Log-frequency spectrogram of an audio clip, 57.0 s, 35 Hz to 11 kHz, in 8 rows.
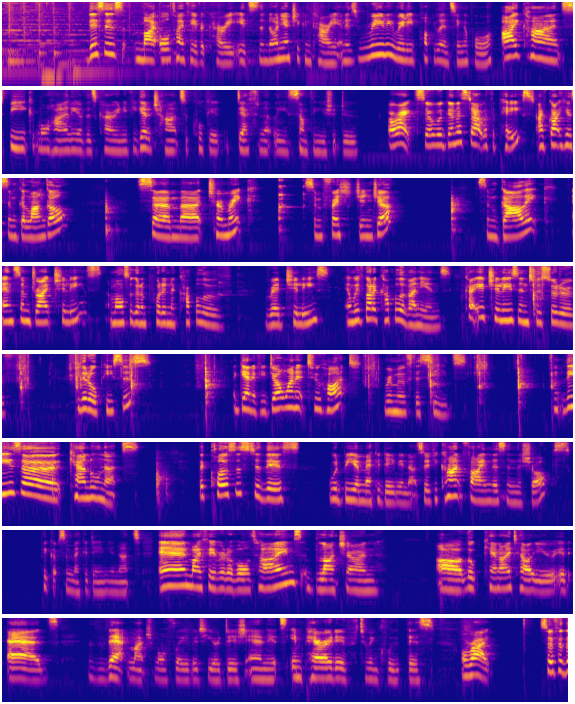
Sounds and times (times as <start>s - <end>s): Speech: 1.1s - 15.2s, 16.0s - 17.5s, 18.1s - 19.3s, 20.2s - 28.7s, 29.5s - 30.5s, 31.4s - 34.4s, 35.4s - 37.4s, 38.2s - 47.6s, 48.3s - 57.0s.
